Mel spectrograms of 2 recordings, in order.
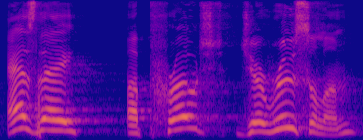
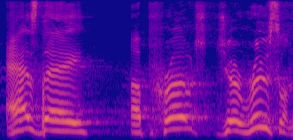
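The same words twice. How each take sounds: First: It is read with little energy. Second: It is read with excited, high energy.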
